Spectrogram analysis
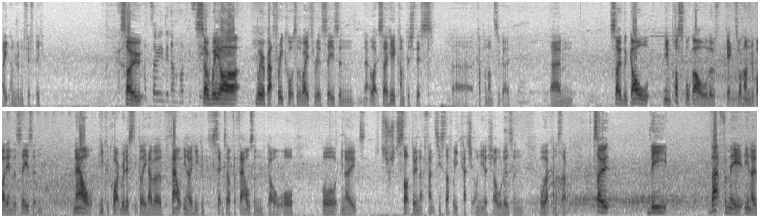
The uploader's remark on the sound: We were in a lovely little cafe called The Little Elephant: in Highett, but because of a microphone issues I had, I had a background mic on and you’ll hear a lot of background cafe noise in the recording, I’ve tried to pull it back as much as possible, but as a result my questions are pretty faint. He comes across loud and clear, exactly as he sounded to me.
